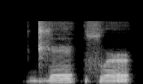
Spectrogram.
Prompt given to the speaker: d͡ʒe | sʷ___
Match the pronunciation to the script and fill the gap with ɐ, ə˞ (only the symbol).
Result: ə˞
